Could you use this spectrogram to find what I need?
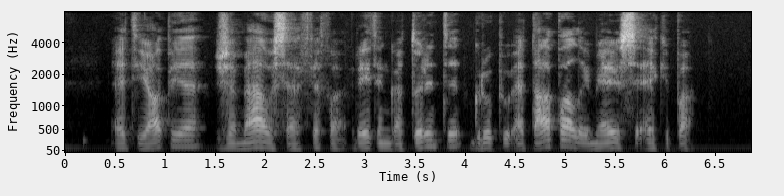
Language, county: Lithuanian, Alytus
